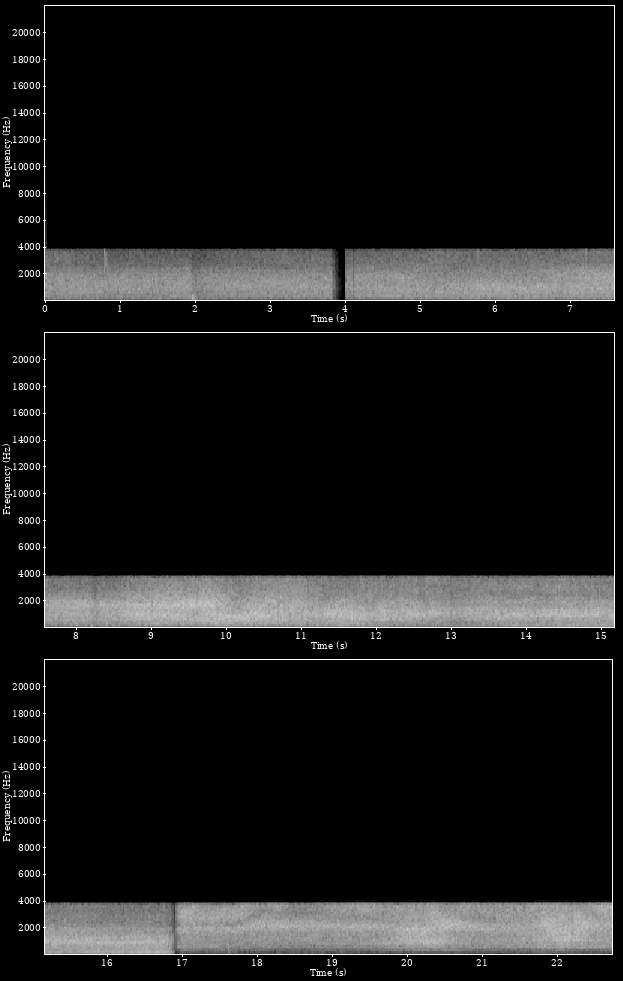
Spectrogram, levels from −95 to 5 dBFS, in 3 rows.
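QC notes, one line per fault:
3.80 to 4.03 s, call audio freeze: the last sound carries on as a fading buzz for about 0.2 s, ending in roughly 80 ms of silence. Playback then resumes exactly where it stopped, with nothing lost. The likely cause is delayed packets draining the jitter buffer.
4.09 to 4.13 s, skip ahead: playback jumps forward, dropping roughly 0.15 s of audio with only a tiny bridging fill. The two sides join almost directly. The drop partly offsets the delay the freeze just added.
4.51 to 5.33 s, jitter buffer slow-down: the sound runs at about 85% speed with unchanged pitch, stretched by 127 ms. Repeated pitch periods draw sounds out while the buffer rebuilds its reserve after the jump.
11.02 to 13.08 s, jitter buffer speed-up: the sound runs at about 109% speed at the same pitch and feels hurried. Around 0.2 s is trimmed in short pitch-period cuts to shed excess buffered delay. 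Throughout, nothing above 4 kHz, which fits a G.711 A-law call path.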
